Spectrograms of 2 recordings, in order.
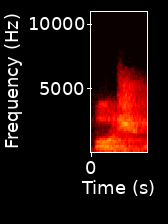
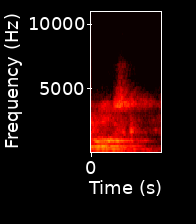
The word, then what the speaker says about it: Bosch: El caso se llama Inre Bosch o Inre Bosk, dependiendo cómo lo querramos. pronunciar es un caso de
